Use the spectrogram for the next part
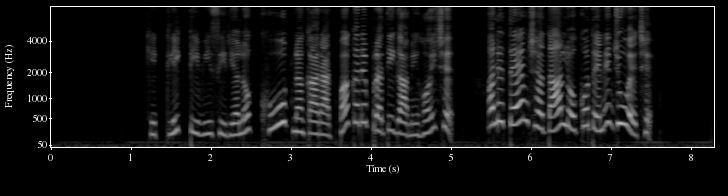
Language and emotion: Gujarati, disgusted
